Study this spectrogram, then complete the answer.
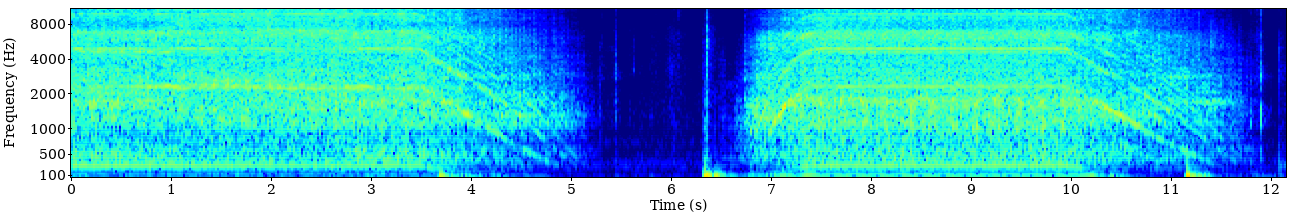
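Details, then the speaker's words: Bosch GBH 8-45 D rotary hammer after repair of broken eccentric gear, two new O-rings and fresh grease: steady even hum at constant pitch then smooth wind-down, twice; no grinding or rattle, running normally despite minor armature damage. "that's not sounding too bad at all [Music] nice one she's running smooth doesn't sound bad at all"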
